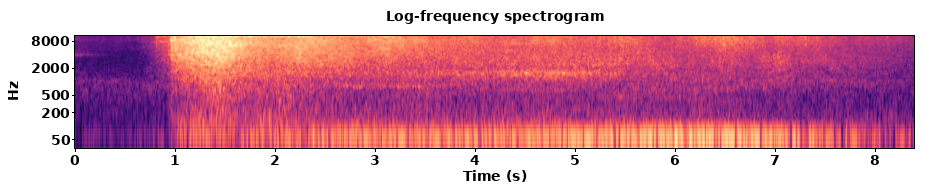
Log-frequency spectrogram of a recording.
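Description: A deep rushing wind roars steadily.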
